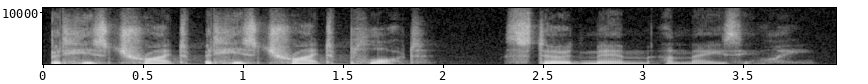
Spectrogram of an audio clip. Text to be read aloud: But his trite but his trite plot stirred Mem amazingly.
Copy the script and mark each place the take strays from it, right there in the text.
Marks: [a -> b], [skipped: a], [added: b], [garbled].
But his trite but his trite plot stirred Mem amazingly.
